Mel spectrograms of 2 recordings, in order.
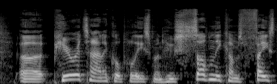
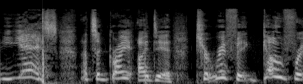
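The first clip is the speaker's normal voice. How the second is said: much higher, mock-eager agreement; mock enthusiasm; 9 semitones higher than usual. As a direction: gush with ironic enthusiasm. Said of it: "you think".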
